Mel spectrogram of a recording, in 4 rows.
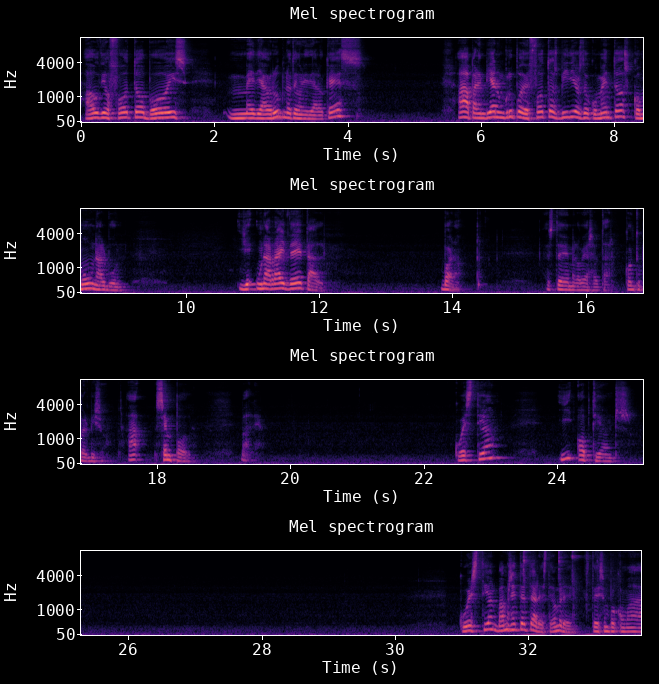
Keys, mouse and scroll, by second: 3.3 click, 16.1-16.8 scroll down 2, 17.7 click, 32.8 super+1, 33.5 click.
